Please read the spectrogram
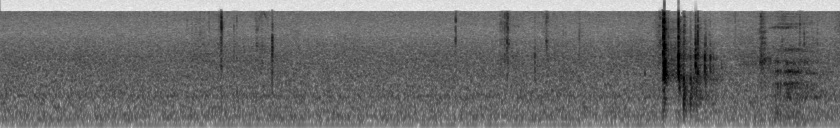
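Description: Small handling sounds of fishing tackle over a plastic cutting board: a few faint ticks, then a sharp click a little past three seconds in and a smaller one near the end, over a steady room hum.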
